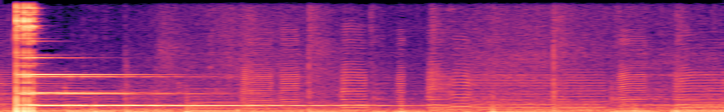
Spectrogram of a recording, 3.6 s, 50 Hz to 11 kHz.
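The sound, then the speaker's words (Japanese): A single bright clink of glasses meeting in a toast with Shinshu Takayama Winery Merlot & Cabernet 2020 wine, followed by a clear high ringing tone that slowly fades over a few seconds while soft shuffling sounds continue underneath. “では乾杯。”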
